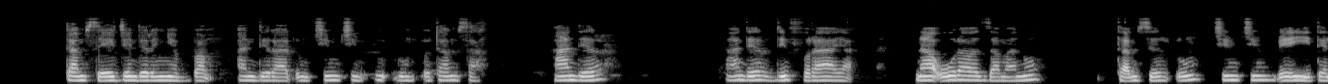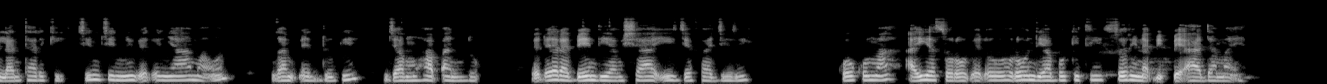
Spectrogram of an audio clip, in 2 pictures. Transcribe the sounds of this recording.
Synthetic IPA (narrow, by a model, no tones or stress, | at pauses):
tamsɛd͡ʒɛndɛɾɲɛbːam | ʔandiɾaɗumt͡ʃimt͡ʃinɗuɗːumɗɔtamsa | hadɛɾ | handɛɾdifɾaja | naʔuɾawazamanu | tamsiɾɗumt͡ʃimt͡ʃimbɛjitɛlantaɾkit͡ʃimt͡ʃinːiɓɛɗɔɲamaɔn | ŋɡamɓɛduɡi | d͡ʒamːuɦaɓandu | ɓɛɗɔɛɾabendijamʃaʔid͡ʒɛfad͡ʒiɾi | kɔkɔmaʔa̰jːasɔɾɔɓɛɗɔɾondiabokitisoɾinaɓiɓːɛ̰ʔaːdamaɛ̰n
